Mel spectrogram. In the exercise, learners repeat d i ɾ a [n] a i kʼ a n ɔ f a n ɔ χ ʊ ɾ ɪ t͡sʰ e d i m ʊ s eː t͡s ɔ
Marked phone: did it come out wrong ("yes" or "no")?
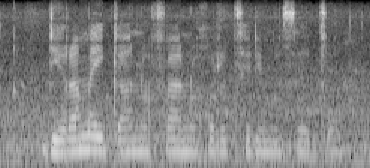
yes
